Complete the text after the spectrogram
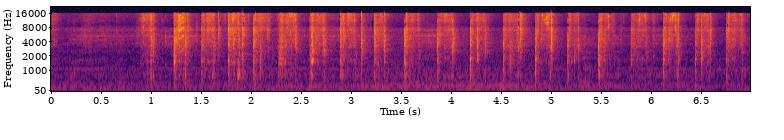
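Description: Cards flick and slap as they are shuffled by hand.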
